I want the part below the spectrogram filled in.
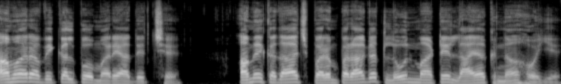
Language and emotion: Gujarati, sad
